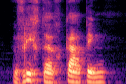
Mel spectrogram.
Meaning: an aeroplane hijacking
- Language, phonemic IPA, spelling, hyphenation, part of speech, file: Dutch, /ˈvlix.tœy̯xˌkaː.pɪŋ/, vliegtuigkaping, vlieg‧tuig‧ka‧ping, noun, Nl-vliegtuigkaping.ogg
